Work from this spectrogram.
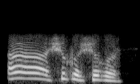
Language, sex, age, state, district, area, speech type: Kashmiri, male, 30-45, Jammu and Kashmir, Bandipora, rural, conversation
